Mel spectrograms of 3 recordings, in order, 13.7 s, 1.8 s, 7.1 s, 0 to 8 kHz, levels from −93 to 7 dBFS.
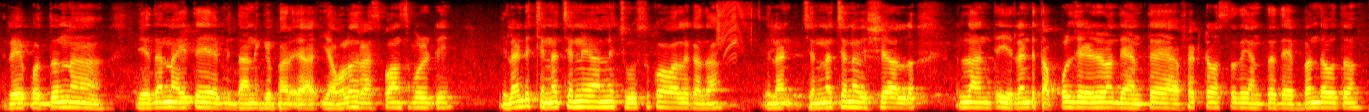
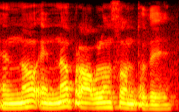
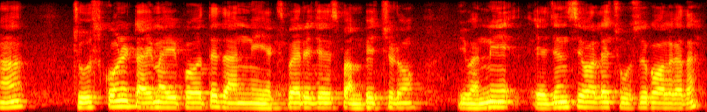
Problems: none marked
